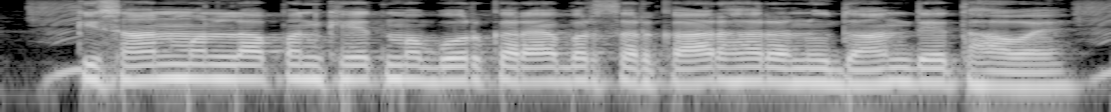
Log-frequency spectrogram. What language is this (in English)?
Chhattisgarhi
